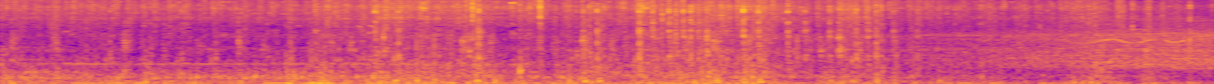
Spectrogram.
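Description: Ride noise of a solar electric tricycle in motion: a steady low rumble with frequent small rattles and knocks from the frame, easing off near the end.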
